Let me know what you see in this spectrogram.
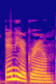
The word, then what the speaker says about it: Enneagram: Enneagram. – What about that? Let's try a different one. – British accent. – Give me this one. This is the same thing. Okay. – Enneagram.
